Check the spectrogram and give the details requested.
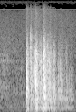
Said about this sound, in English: On the upstairs landing, Adam pauses, then knocks on the bedroom door.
